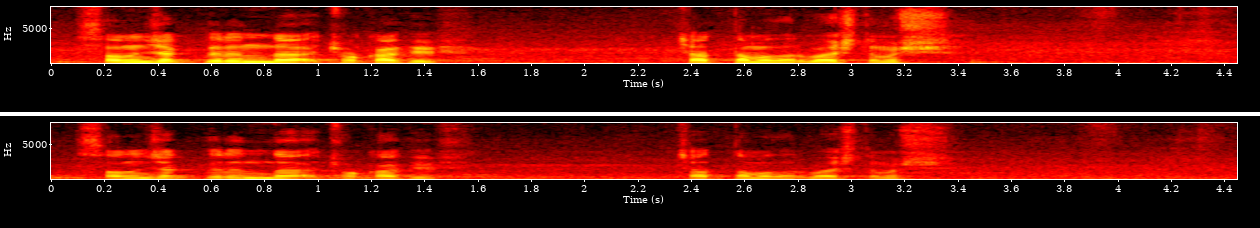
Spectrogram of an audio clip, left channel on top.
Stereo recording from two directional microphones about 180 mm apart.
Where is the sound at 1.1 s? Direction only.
30° left (ahead or behind).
